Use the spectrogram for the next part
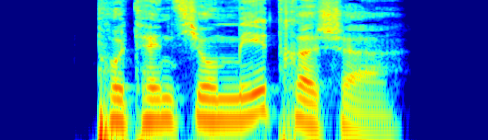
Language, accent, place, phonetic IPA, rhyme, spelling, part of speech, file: German, Germany, Berlin, [potɛnt͡si̯oˈmeːtʁɪʃɐ], -eːtʁɪʃɐ, potentiometrischer, adjective, De-potentiometrischer.ogg
- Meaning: inflection of potentiometrisch: 1. strong/mixed nominative masculine singular 2. strong genitive/dative feminine singular 3. strong genitive plural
